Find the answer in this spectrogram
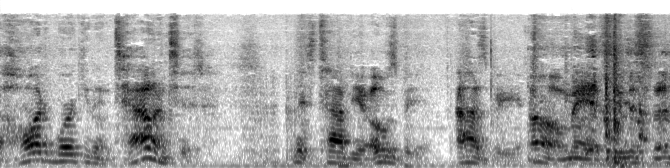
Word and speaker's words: Osbey: She told me it's like Cosby without the C, and I was trying my hardest not to make a Cosby joke.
